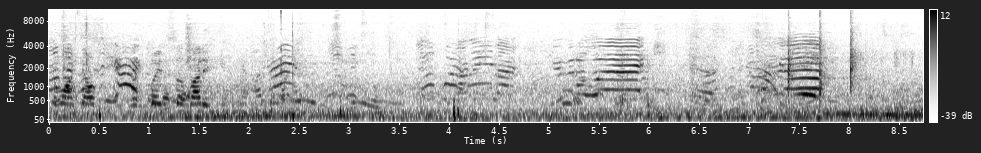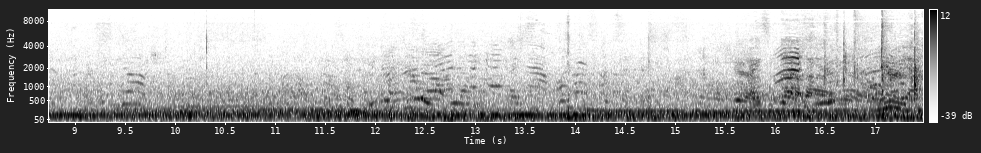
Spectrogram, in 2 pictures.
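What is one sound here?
Spectators close by cheer and call out.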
